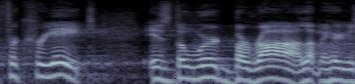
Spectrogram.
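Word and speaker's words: ברא: now the word for create is the word barah let me hear you say barah it's this forceful energetic word of making things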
